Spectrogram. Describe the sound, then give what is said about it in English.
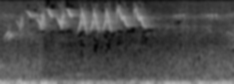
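Birdsong from a mix of nesting-season species, including chat, catbird, towhees, hummingbird, yellow warbler and Virginia's warbler, in a canyon. A quick run of high, bright chirping notes rises over a soft hiss, then the song thins out toward the end. “We have a chat, catbird, towhees, hummingbird, yellow warbler, Virginia's warbler up here. And they're all singing, they're all in full voice trying to establish and defend their nesting territories.”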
